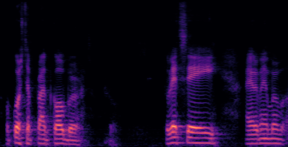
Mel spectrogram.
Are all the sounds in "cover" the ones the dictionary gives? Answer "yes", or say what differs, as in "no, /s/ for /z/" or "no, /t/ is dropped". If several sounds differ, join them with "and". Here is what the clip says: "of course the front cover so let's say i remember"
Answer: no, /b/ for /v/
